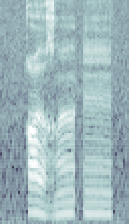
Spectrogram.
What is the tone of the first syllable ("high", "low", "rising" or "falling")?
falling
